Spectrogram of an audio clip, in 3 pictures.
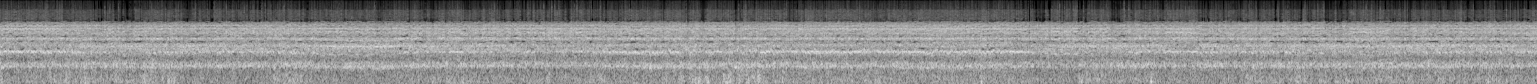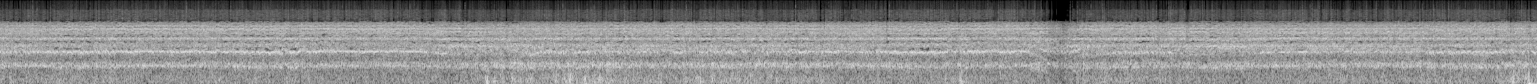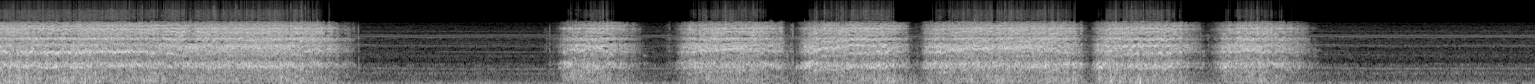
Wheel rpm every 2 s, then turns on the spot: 220, 220, 230, 220, 220, 220, 220, 230, 230, 230, 220, 230, 220, 190, 230, 220, 200, 20, 50, 120, 150, 100, 0.
none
